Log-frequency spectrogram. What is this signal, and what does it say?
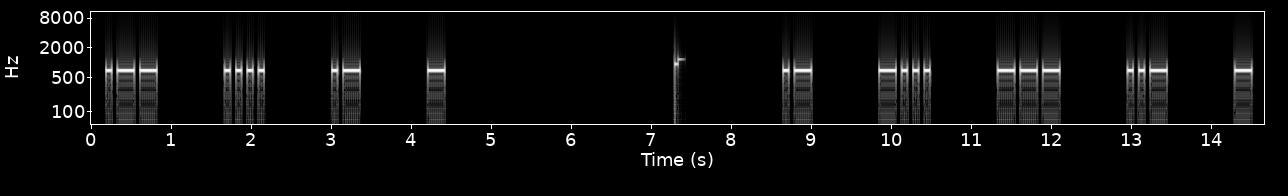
Morse code, heard as a keyed tone, about 17 wpm, spaced as for 8 wpm, 700 Hz. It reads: WHAT ABOUT
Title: 4x Character Spacing - Top 100 Words - 17wpm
